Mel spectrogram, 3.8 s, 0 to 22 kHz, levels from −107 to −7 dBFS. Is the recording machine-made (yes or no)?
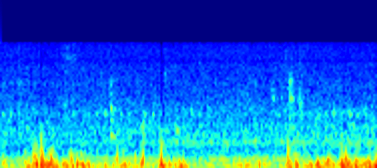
no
